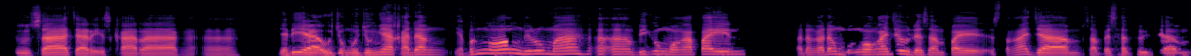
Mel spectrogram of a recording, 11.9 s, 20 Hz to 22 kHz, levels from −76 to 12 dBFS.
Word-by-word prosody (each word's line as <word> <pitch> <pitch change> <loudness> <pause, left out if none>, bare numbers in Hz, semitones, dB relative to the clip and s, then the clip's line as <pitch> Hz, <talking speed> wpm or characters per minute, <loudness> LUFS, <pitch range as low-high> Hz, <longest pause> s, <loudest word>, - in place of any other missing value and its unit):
Susah 140 +3 +3
cari 125 -3 0
sekarang, 125 0 0 0.2
heeh. 125 -1 -11 0.5
Jadi 125 +6 -1
ya 140 -2 +7
ujung-ujungnya 135 +5 0
kadang 160 +2 0
ya 105 - -10
bengong 240 +4 +4
di 200 - -1
rumah, 210 0 0
heeh, 185 0 -2
bingung 185 +4 -6
mau 165 -1 -2
ngapain. 185 +1 0 0.5
Kadang-kadang 155 +7 -3
bengong 170 +4 -2
aja 185 +3 0
udah 145 -7 0
sampai 140 -1 -1
0,5 165 +2 -4
jam 140 -2 +5 0.2
sampai 125 +1 -5
1 150 +4 -7 0.2
jam. 135 +1 -2
150 Hz, 130 wpm, -21 LUFS, 135-185 Hz, 0.5 s, ya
